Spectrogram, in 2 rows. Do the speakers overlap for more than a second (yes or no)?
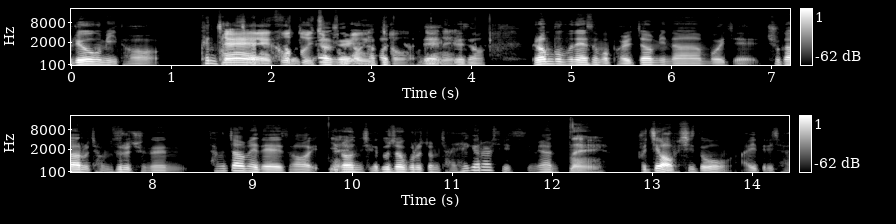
yes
